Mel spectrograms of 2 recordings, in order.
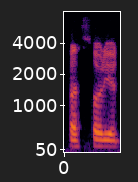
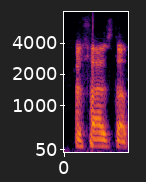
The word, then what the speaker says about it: Bethesda: best or they do fall out I know Bethodia does fall out but it was it was fall Bethesda thank you man I'm really bad at pronouncing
